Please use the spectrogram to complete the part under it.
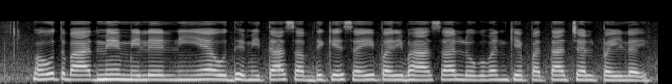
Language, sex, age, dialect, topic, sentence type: Magahi, female, 51-55, Western, banking, statement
